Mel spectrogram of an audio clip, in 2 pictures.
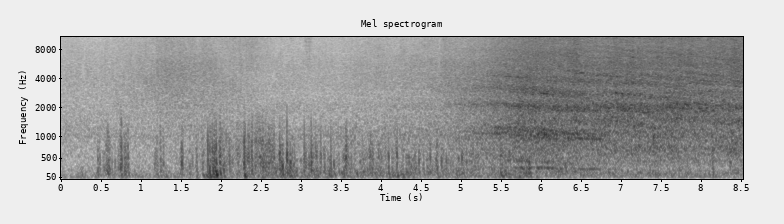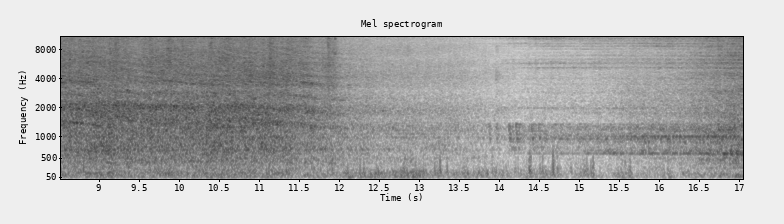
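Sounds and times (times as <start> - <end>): train passing at speed: 0.0 - 17.0
faint whine: 13.6 - 17.0.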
